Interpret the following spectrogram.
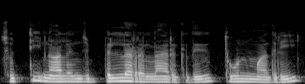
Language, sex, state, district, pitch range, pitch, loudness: Tamil, male, Tamil Nadu, Kanyakumari, 125-145 Hz, 130 Hz, -16 LUFS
